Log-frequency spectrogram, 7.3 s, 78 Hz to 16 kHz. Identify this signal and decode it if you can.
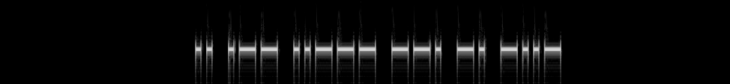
Morse code, heard as a keyed tone, about 22 wpm, 700 Hz. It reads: IW2GNX
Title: DXCC-100 Call Signs - 6 Characters - Repeated 3x - 22wpm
